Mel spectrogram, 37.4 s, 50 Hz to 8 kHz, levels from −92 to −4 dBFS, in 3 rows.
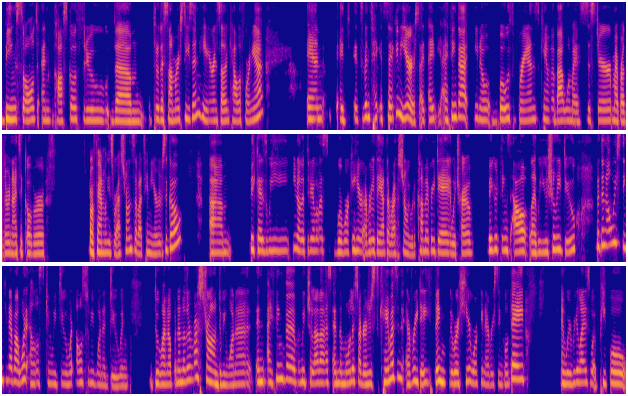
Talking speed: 225 wpm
